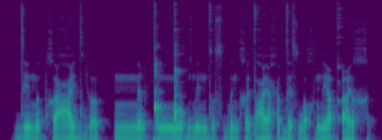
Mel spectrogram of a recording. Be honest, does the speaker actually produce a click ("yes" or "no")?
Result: yes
